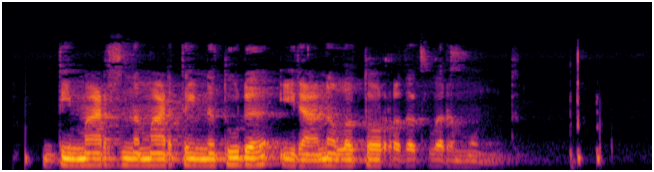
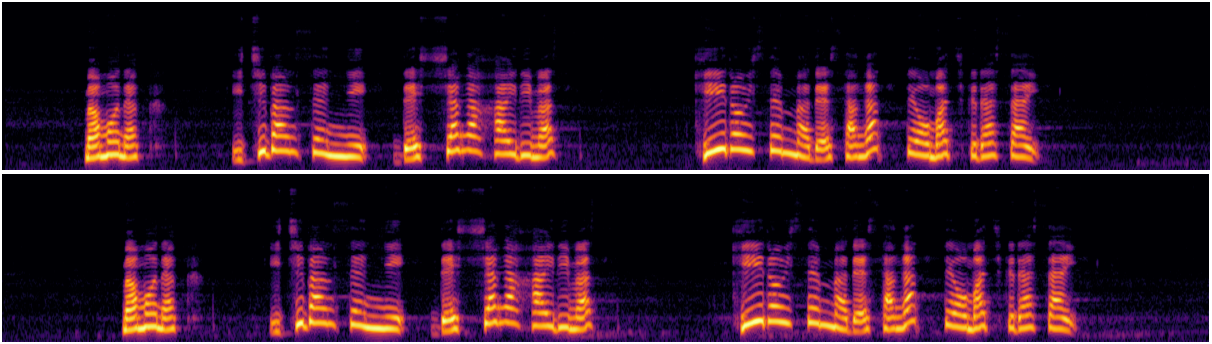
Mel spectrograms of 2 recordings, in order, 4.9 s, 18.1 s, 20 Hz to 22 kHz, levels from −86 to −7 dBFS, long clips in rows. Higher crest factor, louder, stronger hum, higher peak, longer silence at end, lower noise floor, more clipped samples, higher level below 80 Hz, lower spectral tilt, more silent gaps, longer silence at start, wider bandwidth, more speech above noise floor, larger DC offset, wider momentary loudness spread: about the same, 18 dB vs 18 dB; second, -26 LUFS vs -17 LUFS; neither; second, -8 dBFS vs 0 dBFS; second, 0.4 s vs 1 s; second, -47 dBFS vs -70 dBFS; neither; first, -70 dBFS vs -80 dBFS; about the same, -4.5 dB/octave vs -5.5 dB/octave; neither; second, 0.15 s vs 0.6 s; first, 9.4 kHz vs 7.2 kHz; second, 21 dB vs 53 dB; neither; first, 16 LU vs 8 LU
